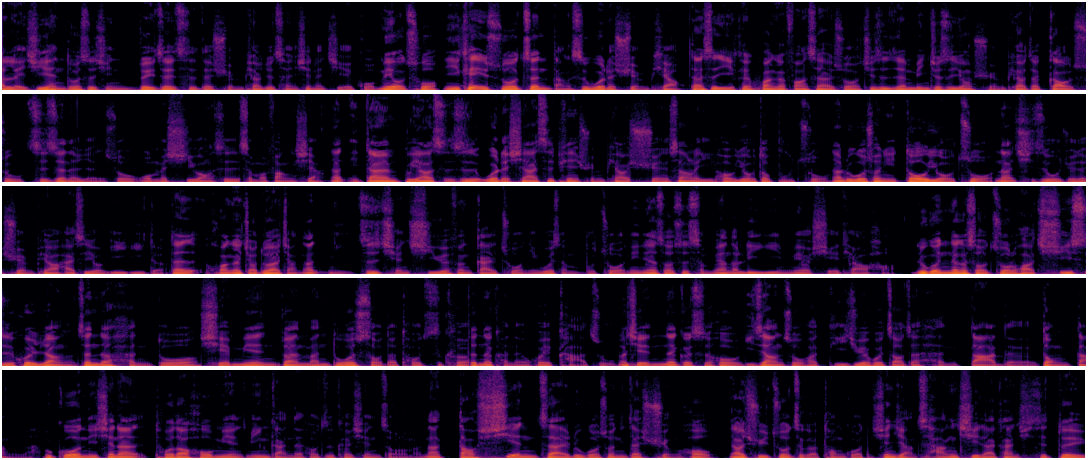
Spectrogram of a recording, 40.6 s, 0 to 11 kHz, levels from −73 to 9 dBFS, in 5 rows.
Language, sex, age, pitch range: Chinese, male, 20-39, 80-105 Hz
